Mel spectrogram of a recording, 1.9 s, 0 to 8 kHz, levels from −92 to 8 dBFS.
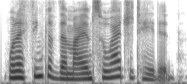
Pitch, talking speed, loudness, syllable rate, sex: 225 Hz, 290 wpm, -19 LUFS, 7.3 syllables/s, female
